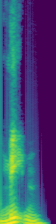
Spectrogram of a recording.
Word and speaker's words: Meetin: And now I'm back on the for-profit side, launching a Zoom competitor called Meetin, and that's spelled M-E-E-T, like meat, and then the letter N is Nancy.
